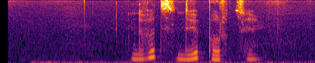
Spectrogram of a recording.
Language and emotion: Russian, neutral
